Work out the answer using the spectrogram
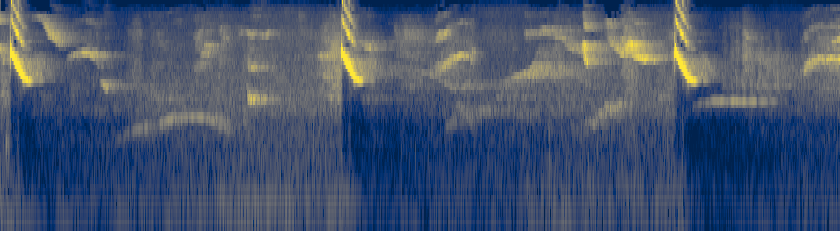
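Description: Zoo birds calling: one bird gives a loud, sharply falling whistle three times, about every three and a half seconds. Many other birds chirp and whistle in between.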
